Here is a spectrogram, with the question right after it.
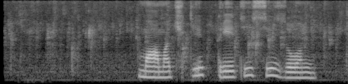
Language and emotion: Russian, neutral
